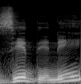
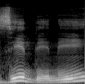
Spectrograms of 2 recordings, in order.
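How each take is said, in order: No difference in how they are said.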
